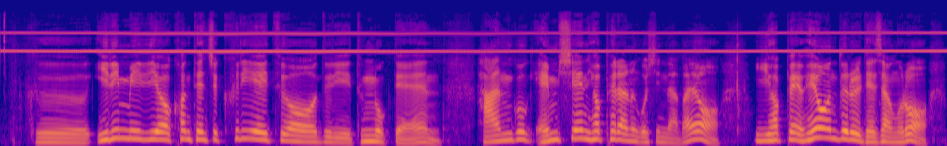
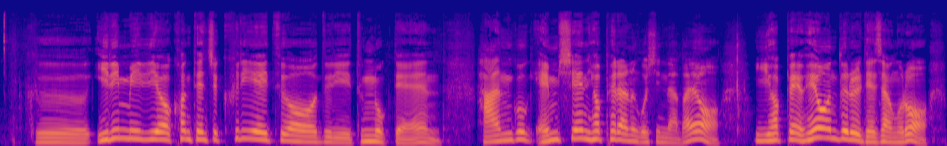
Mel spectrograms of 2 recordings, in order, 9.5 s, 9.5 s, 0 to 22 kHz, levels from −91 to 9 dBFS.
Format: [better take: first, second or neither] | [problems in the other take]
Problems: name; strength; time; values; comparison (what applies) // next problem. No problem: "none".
second | high-pitched whine; loud; throughout; 5 kHz, 7 dB below the speech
